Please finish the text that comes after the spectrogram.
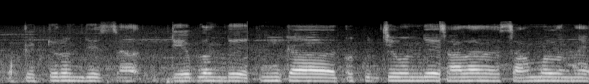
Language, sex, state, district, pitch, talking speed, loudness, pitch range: Telugu, male, Andhra Pradesh, Srikakulam, 165 Hz, 120 wpm, -13 LUFS, 160-175 Hz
